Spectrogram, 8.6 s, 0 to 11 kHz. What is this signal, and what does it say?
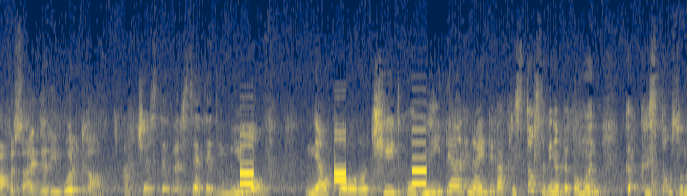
DTMF, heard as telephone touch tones, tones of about 160 ms. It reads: 5 0 6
